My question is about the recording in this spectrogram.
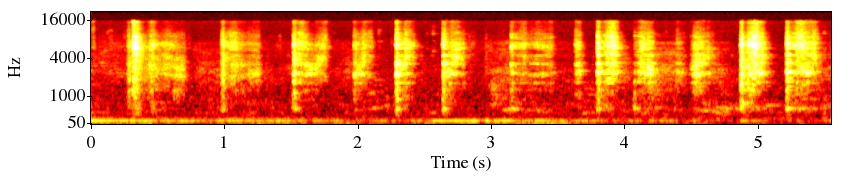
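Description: Steel spoon scraping and knocking against a stainless-steel bowl as a thick mixture is scooped out: a quick run of clinks, about three a second.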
